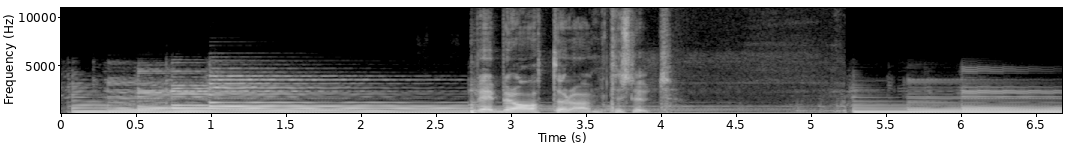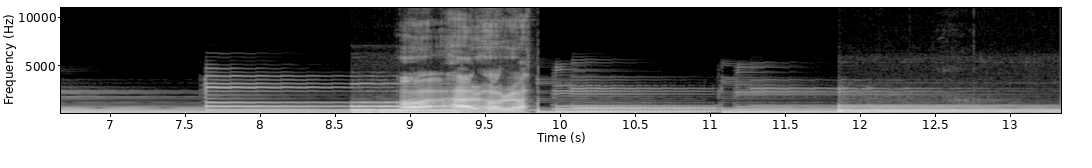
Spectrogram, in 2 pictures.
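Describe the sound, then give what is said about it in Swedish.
Sustained electric guitar notes and chords processed with a swirling chorus and sweeping flanger, fairly loud, with brief spoken comments breaking in between the phrases. “Eh, sen så eh, DF. FC. Horus och Flanger tror jag ja.”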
